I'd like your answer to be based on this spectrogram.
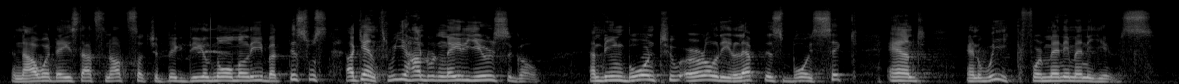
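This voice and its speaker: A man speaks with a Swedish accent. His pitch is high. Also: ordinary pitch variation, moderate pace. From Sweden. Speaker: preacher. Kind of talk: sermon. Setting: church. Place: church. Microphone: headset.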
